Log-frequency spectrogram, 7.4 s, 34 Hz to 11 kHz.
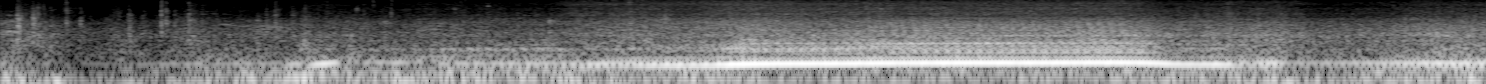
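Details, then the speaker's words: Holden HK V8, deep throbbing idle swelling into a strong rev near six seconds and dropping back smoothly, no knocks or misses; healthy meaty exhaust, crossover pipe still fitted, extractors not yet. "Oh yeah, even the neighbours give me a wave. The new neighbours, they give me a wave, because it's just got that beautiful, deep, meaty sound to it."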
